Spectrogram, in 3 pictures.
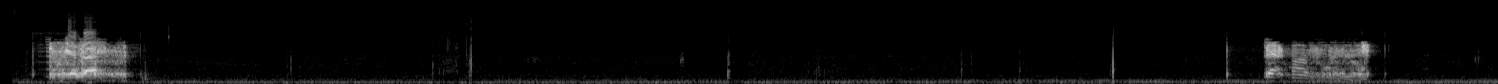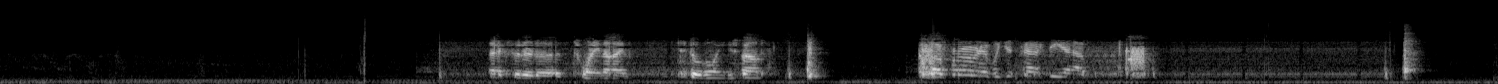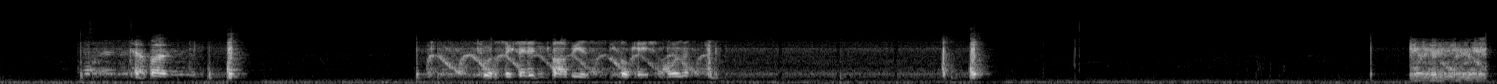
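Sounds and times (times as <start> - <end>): faint low hum: 0.2 - 44.9
tinny radio voice: 0.3 - 1.4, 12.6 - 13.8, 19.3 - 23.2, 24.2 - 28.8, 30.8 - 32.4, 34.2 - 37.5, 44.1 - 44.9.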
